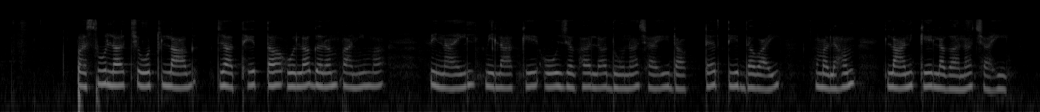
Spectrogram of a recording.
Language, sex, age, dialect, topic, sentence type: Chhattisgarhi, female, 18-24, Western/Budati/Khatahi, agriculture, statement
